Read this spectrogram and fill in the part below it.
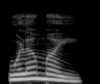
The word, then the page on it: ಒಳಮೈ: oḷamai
